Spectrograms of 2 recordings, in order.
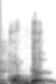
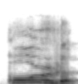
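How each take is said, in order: First: The l is silent in the word. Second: The l is pronounced in the word. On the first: The speaker calls it right. "we say could because many letters are silent" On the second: The speaker calls it wrong. "we don't say coo- cooled"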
